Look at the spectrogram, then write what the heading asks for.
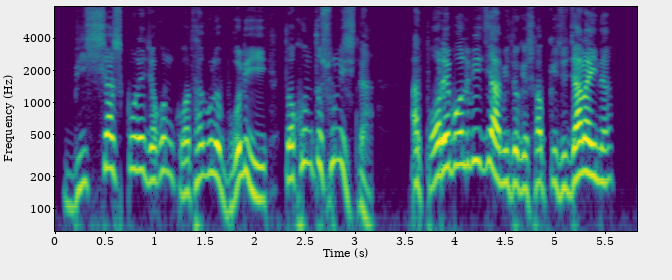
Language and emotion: Bengali, disgusted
